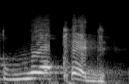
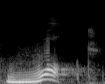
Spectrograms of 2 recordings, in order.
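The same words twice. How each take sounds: First: The ending is said as an extra syllable. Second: The ending is a t sound, one syllable. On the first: The speaker calls it wrong. "the word is not walked" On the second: The speaker calls it right. "it's almost as if there is a t in the word"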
